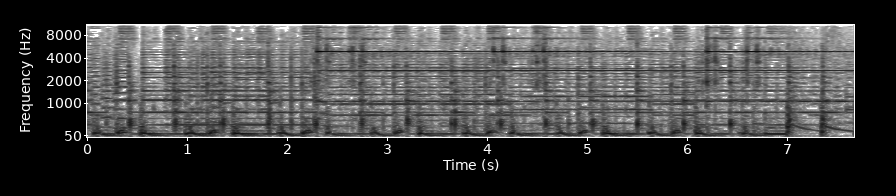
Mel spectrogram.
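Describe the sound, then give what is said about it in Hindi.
Bicycle bell ringing in quick repeated trills over a steady rhythmic music beat, bright and prominent throughout. “आवे ले ट्रीन ट्रीन घंटी बजा के sir से निकाल जाले पैडिल दबा के”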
